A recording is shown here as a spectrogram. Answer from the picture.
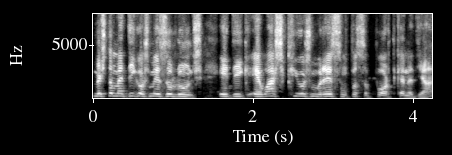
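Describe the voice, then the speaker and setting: A man talks at a very fast pace in a raised, projected voice that is high-pitched for a man, with a bright, sharp tone. The sound is dry and close, with no echo. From Azores, São Miguel (Ribeira Grande). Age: 60s. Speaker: university professor. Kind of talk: interview.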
